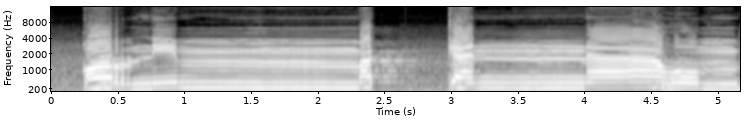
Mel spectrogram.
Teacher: میم پر غنہ ہوگا، کاف کو سخت کریں گے، نون کو بھی سخت کرنا ہے غنے کے ساتھ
